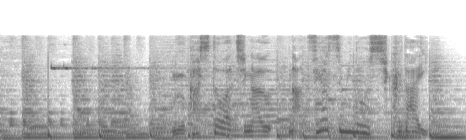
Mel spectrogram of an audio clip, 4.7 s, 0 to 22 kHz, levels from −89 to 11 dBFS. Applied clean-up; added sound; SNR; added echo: none; none; none; none.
